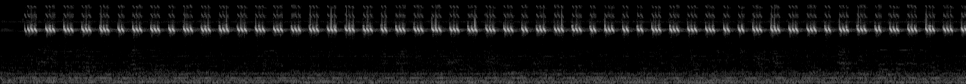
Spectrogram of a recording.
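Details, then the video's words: Continuous shrill cricket chirping, sharp evenly spaced pulses around five a second from start to finish against a quiet background. "Cricket chirping | Crickets sound original | Video Crickets Chirping | សំលេងចង្រិតយំ | សត្វចង្រិតយំ"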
